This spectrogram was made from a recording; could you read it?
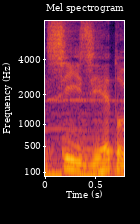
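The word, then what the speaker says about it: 師姐: 師匠の師に姉と書いて「シージエ」と読みますねおそらく中国語読みですよね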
